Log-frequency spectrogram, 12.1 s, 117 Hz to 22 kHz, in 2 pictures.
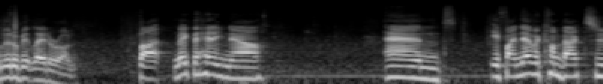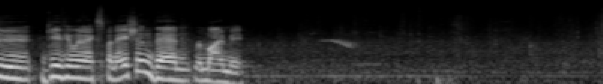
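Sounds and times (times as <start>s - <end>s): faint steady hum: 0.0s - 12.0s
marker squeaking on whiteboard: 9.0s - 10.5s.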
